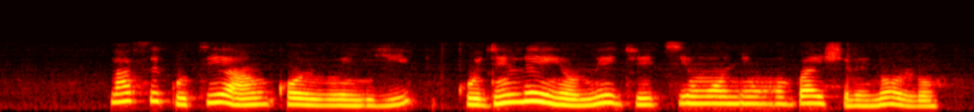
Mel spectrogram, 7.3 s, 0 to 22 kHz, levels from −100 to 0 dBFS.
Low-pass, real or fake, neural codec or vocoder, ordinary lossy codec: 5.4 kHz; fake; vocoder, 22.05 kHz, 80 mel bands, HiFi-GAN; none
